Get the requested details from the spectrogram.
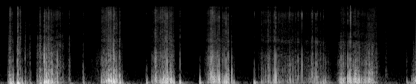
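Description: Long gold metal claw nails scratch across a round, flat, solid cork coaster board in a series of uneven strokes. The scratching makes a dry, rough, low rasp with soft bursts that rise and fade between short pauses.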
